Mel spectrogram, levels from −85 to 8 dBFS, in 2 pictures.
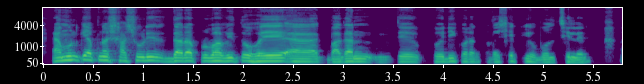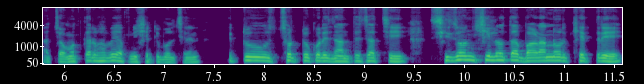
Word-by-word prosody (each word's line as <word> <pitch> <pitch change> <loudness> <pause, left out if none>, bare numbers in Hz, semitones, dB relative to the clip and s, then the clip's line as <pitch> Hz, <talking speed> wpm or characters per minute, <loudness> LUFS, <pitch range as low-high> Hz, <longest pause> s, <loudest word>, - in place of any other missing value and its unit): এমনকি 175 +4 +2
আপনার 170 -2 0
শাশুড়ির 155 +2 0
দ্বারা 145 0 +5
প্রভাবিত 140 -1 +1
হয়ে 130 +1 +5
অ্যা 120 0 +2 0.3
বাগান 120 +3 +2 0.4
যে 115 - -1 0.3
তৈরি 115 +3 -2
করার 110 -3 -5
কথা 105 - -9
সেটিও 120 -4 -5
বলছিলেন। 95 0 -3 0.4
আ - - -6
চমৎকারভাবে 135 +6 -1
আপনি 110 0 -4
সেটি 105 - -7
বলছিলেন। 95 +1 -4 0.4
একটু 160 +6 0 0.3
ছোট্ট 155 -1 -1
করে 140 -1 +3
জানতে 120 +2 0
চাচ্ছি, 130 -2 0 0.4
সৃজনশীলতা 175 +1 +3
বাড়ানোর 150 +1 +4
ক্ষেত্রে 140 -2 +1
140 Hz, 140 wpm, -24 LUFS, 115-155 Hz, 0.4 s, দ্বারা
